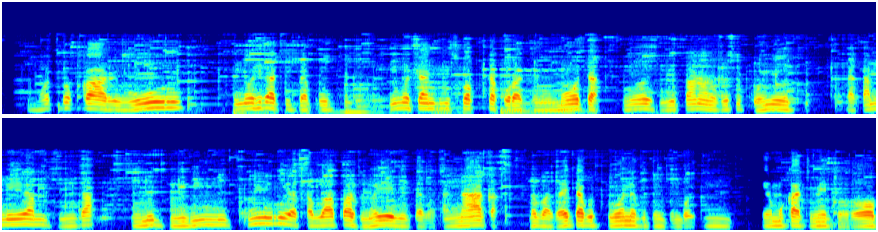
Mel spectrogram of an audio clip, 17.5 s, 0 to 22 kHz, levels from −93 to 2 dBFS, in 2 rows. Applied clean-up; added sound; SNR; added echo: neural mask model RNNoise.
